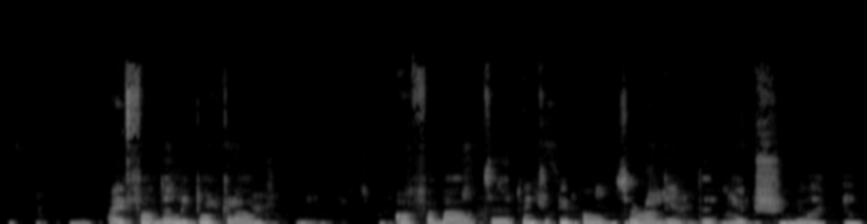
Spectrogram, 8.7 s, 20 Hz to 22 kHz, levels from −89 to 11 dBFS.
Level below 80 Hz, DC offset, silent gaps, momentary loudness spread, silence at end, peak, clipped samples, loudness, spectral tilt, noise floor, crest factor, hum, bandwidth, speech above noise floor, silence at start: -78 dBFS; under 0.1%; none; 16 LU; 0.05 s; -24 dBFS; under 0.1%; -41 LUFS; -6.5 dB/octave; -77 dBFS; 18 dB; none; 15.5 kHz; 37 dB; 0.1 s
